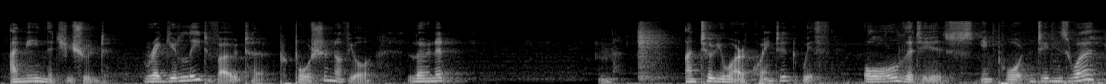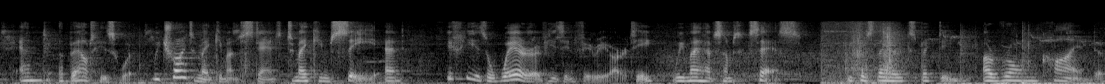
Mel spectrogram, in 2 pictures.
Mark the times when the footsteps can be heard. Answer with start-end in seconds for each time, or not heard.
19.2-22.0.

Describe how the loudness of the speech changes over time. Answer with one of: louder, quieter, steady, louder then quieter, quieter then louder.
steady.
